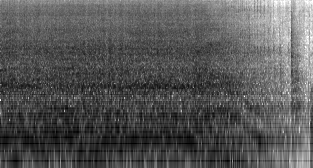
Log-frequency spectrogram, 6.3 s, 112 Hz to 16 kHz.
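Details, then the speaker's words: Italika Z 150 150cc single after carburetor and timing checks: revved hard past 6000 rpm, pitch wavering and sagging, firm rough noise inside engine; mechanic suspects internal fault causes the problem, carburetor also bad, unconfirmed. "pero yo estoy pensando ya analice todo lo externo estoy pensando que ese ruido interno es lo que le está provocando que esta moto e"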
